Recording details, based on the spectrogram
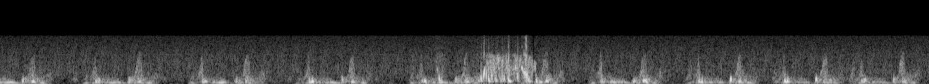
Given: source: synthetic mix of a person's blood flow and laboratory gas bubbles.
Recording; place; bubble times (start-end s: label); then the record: Doppler ultrasound of blood flow; precordium
4.34-4.46 s: bubbles
4.76-5.40 s: bubbles
From the record:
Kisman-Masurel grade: 213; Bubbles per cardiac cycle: several, 3 to 8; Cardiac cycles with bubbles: 1 to 10%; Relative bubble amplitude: loud (0.450 to 0.775); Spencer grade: 1 (occasional bubble signal discernible with the cardiac motion signal, with majority of cardiac periods free of bubbles); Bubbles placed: only in the low amplitude regions of the cardiac cycle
